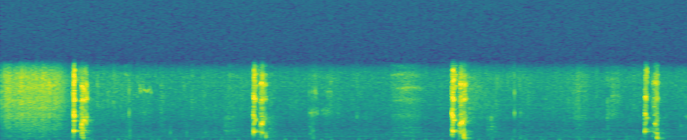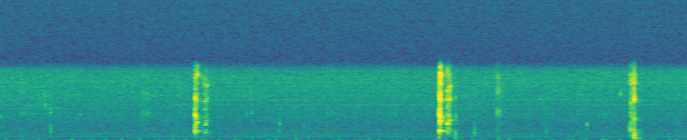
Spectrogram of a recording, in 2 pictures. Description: Poor has the hiccups, and we alll think it's so cute!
